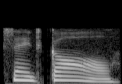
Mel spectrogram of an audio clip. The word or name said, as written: Saint Gall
